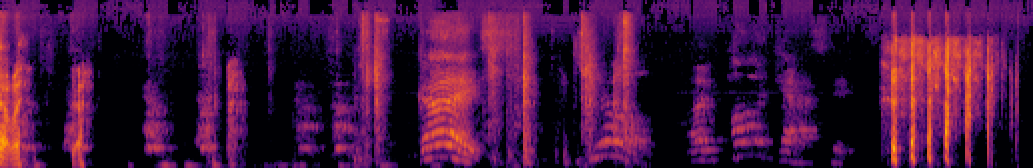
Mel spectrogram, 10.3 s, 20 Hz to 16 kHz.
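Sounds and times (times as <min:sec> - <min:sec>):
speech: 0:00.0 - 0:00.9, 0:08.9 - 0:09.5
dogs barking: 0:00.1 - 0:03.6
laughter: 0:08.8 - 0:10.2.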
